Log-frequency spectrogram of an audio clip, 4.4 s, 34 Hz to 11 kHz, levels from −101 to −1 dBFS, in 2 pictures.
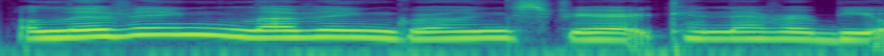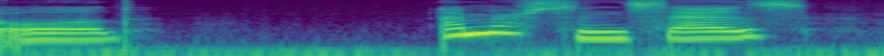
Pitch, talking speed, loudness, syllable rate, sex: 235 Hz, 150 wpm, -16 LUFS, 5.2 syllables/s, female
